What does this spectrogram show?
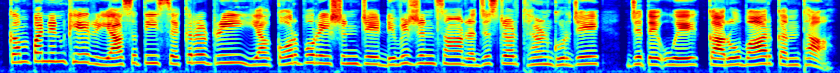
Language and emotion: Sindhi, neutral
